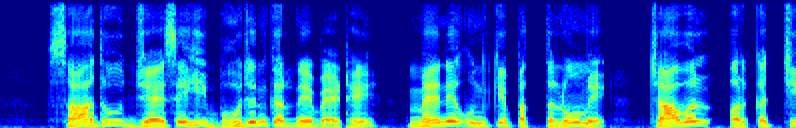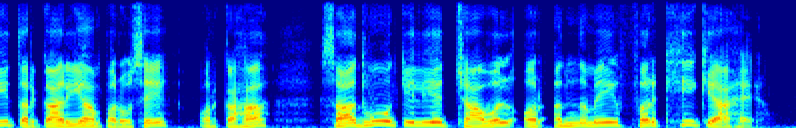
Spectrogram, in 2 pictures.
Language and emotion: Hindi, neutral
